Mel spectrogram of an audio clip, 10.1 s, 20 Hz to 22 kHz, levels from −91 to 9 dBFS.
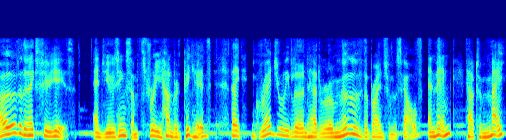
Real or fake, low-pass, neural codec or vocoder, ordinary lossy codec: fake; 7.2 kHz; codec, 16 kHz, 2 kbps, FreqCodec, larger model; MP3, 48 kbps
